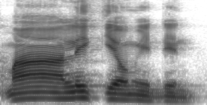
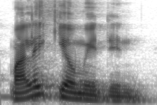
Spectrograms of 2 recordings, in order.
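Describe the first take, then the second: First: The vowel after the M is drawn out long. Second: The vowel after the M is kept short. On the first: It means the one who holds power. "Ma-nya panjang" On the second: It means king. "ada ma pendek"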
